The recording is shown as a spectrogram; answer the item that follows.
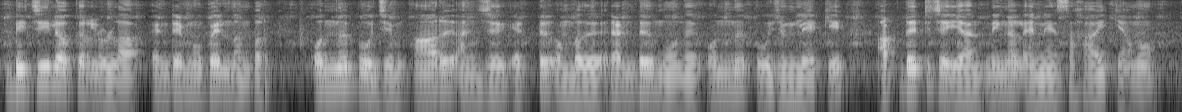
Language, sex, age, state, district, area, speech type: Malayalam, male, 30-45, Kerala, Malappuram, rural, read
